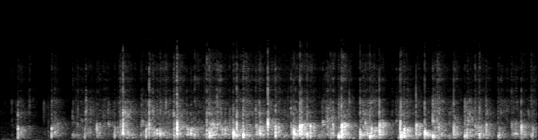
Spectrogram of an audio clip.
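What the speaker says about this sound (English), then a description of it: "a round of applause for Alvi" Audience at a LEAD ASEAN Summit breaks into applause, a brisk patter of many hands clapping that starts thin, quickly builds and stays lively and fairly close, with no talking over it.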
